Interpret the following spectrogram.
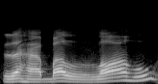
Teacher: Lafaz jalalah dibaca tebal lamnya. Zahaballahu ya jangan terpengaruh pada ee yang sebelumnya ya.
